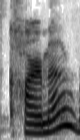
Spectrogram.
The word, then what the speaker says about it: Karma: Well, my name is Karma Rains. Yes, that is my real name. K-A-R-M-A.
